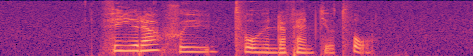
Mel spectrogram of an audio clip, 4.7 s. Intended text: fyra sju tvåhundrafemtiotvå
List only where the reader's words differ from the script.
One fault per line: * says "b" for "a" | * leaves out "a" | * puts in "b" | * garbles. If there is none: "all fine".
all fine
